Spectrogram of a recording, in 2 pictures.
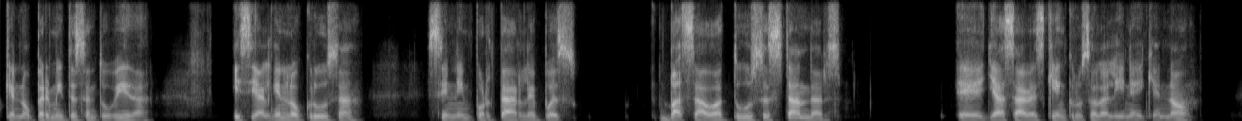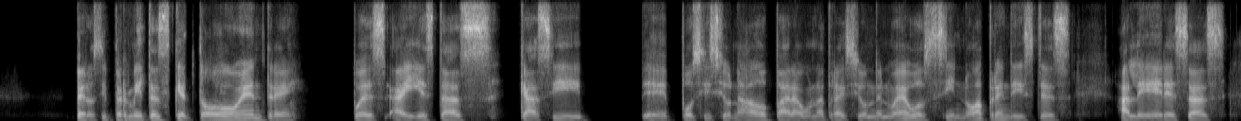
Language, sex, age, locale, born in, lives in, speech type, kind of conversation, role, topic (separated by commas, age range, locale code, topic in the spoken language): Spanish, male, 40-44, es-MX, United States, United States, conversation, unstructured, none, ¿Qué haces cuando un amigo te decepciona?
